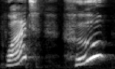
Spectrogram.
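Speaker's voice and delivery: high, loud startled questions; two sharp jumps up in alarm; voice gone funny. A narrator's reading. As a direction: squawk it in shock. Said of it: "his voice goes all funny".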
